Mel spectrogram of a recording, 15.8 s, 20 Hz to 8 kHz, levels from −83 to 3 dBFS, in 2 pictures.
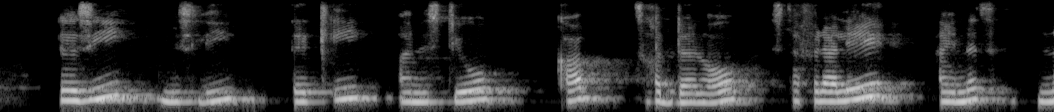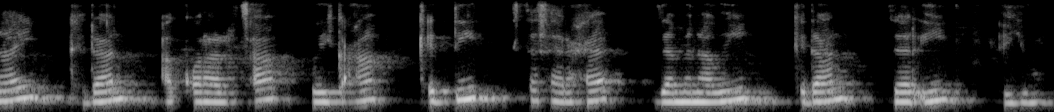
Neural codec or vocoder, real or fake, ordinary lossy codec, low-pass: none; real; Opus, 32 kbps; 7.2 kHz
